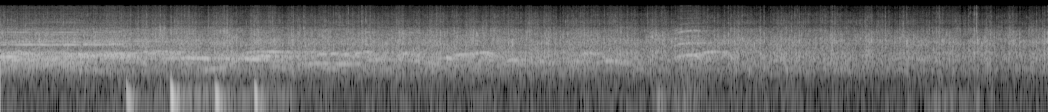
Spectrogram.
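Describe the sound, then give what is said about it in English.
A church audience claps steadily and loudly for several seconds to thank its pastors for their leadership, a dense wash of applause with scattered cheers and a few sharp, rising whistles cutting through. “And I want you to clap and cheer and whistle and scream”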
